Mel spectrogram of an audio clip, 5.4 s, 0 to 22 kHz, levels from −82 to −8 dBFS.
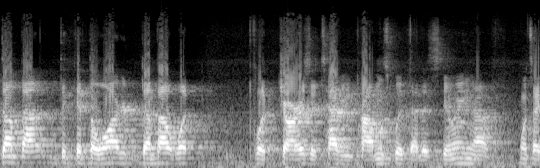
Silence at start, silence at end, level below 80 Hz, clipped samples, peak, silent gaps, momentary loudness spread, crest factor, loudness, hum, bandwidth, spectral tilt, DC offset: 0 s; 0 s; -38 dBFS; 0.5%; 0 dBFS; none; 7 LU; 12 dB; -12 LUFS; none; 13.5 kHz; -6 dB/octave; under 0.1%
